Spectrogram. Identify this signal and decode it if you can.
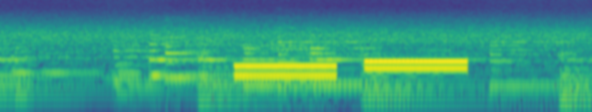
Aircraft SELCAL, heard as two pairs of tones. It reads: FK-JM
